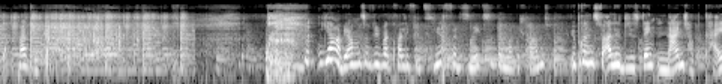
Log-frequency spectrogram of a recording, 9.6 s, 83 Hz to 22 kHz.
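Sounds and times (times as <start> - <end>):
speech: 0.2 - 1.3, 4.4 - 9.6
person coughing in a fast raspy burst: 3.5 - 4.3.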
